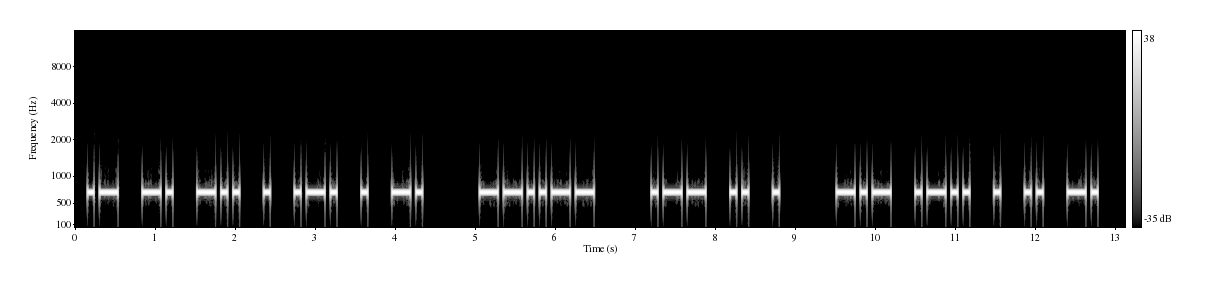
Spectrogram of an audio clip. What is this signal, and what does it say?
Morse code, heard as a keyed tone, about 16 wpm, 700 Hz. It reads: ANDEREN , WIE KLEIN
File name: Morsekurs / Witze / Witz 10.Juli 2018, 70 F80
